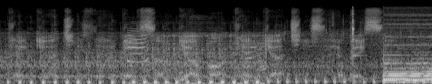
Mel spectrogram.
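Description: Motorcycle engine idling with a steady rapid putter, about ten beats a second. Music starts suddenly just before the end.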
